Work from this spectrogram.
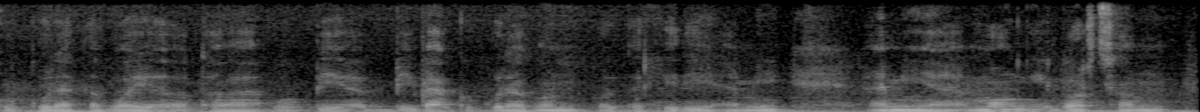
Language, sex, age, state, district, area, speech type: Nepali, male, 18-30, West Bengal, Darjeeling, rural, spontaneous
